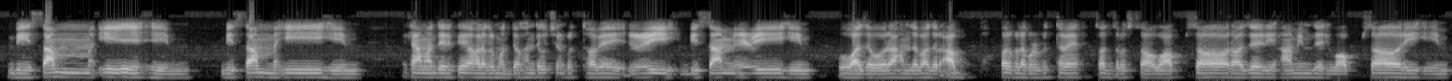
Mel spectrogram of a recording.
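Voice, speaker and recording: Even-voiced man teaching Quran reading. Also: on the low side, clear, resonant tone, highs cut off. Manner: slow, even, methodical letter-by-letter instruction. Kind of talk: spelling-out Quran recitation lesson.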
